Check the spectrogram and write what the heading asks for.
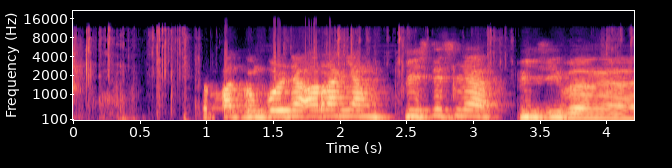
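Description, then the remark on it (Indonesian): Several crisp, brittle crunches from biting into a hard Lotus Biscoff biscuit, an imported snack, in the first second, followed by a person talking steadily with no further crunching. “Hmm, itu tadi adalah suara renyahnya dan nikmatnya Lotus Biscoff snack import.”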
